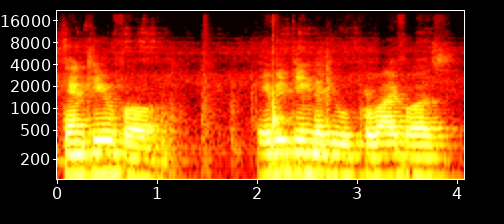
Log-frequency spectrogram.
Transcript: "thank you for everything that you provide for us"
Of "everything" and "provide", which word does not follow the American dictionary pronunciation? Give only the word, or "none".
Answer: everything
